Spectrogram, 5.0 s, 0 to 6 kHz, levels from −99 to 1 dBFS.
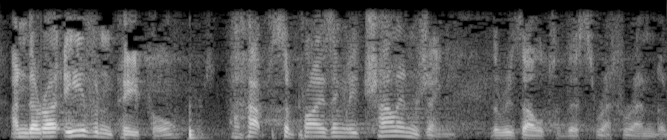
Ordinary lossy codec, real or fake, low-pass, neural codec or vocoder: none; real; 5.4 kHz; none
